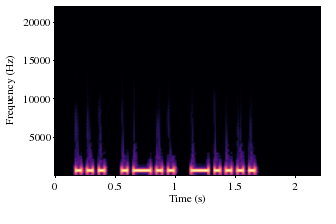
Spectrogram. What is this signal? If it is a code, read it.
Morse code, heard as a keyed tone, about 25 wpm, 700 Hz. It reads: SL6
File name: Three Letter-Number Combinations - 25wpm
